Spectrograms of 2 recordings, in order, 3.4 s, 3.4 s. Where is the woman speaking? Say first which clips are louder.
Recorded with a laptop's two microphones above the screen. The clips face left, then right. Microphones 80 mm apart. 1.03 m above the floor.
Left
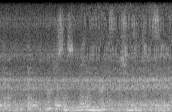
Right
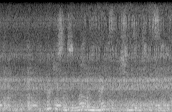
Right 2 dB; 45° right (ahead or behind), 2.5 m.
